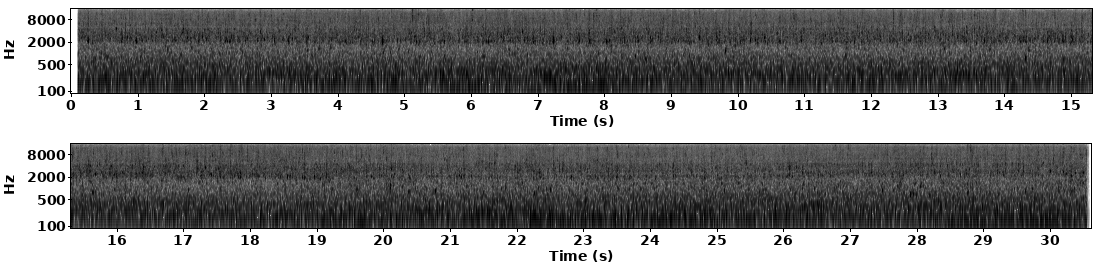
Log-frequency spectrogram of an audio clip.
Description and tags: Field recording of stream flowing.
liquid, flow, creek, field, nature, relaxing, river, water, flowing, brook, babbling, recording, stream, field-recording, trickle, ambient, running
